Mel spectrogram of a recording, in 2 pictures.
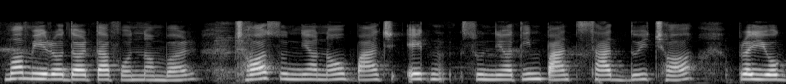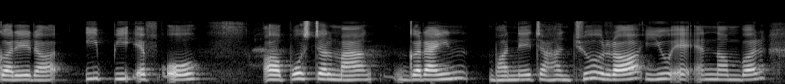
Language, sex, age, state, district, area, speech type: Nepali, female, 30-45, West Bengal, Kalimpong, rural, read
